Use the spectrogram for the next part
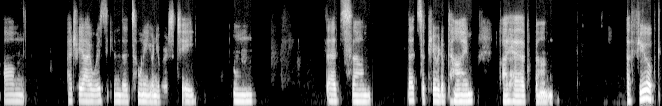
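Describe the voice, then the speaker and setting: A woman whose first language is Mandarin gives a halting talk to an online Buddhist study group, full of pauses and fillers. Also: low voice, warm tone, no room sound, poor audio. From Taiwan. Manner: halting, many ums and restarts. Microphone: video call.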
